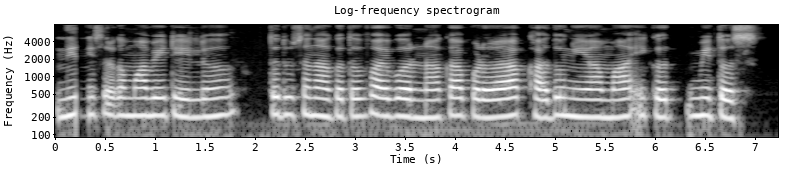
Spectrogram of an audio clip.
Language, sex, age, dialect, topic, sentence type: Marathi, female, 25-30, Northern Konkan, agriculture, statement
